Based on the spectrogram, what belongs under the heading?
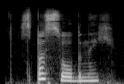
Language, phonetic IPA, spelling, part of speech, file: Russian, [spɐˈsobnɨj], способный, adjective, Ru-способный.ogg
- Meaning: 1. capable (at), able, apt (at), gifted (at/in), talented (at) (having ability (in)) 2. capable (of), able to (do)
